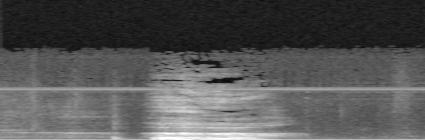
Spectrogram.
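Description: A person's drawn-out groan while stretching, falling steadily in pitch over about a second, with a breathy edge. A small click comes just before it.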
